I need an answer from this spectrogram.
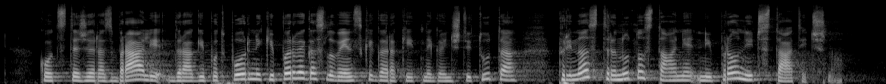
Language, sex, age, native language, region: Slovenian, female, 30-49, Slovenian, Savinja region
